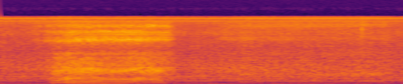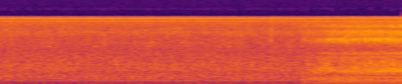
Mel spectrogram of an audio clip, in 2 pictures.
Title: Time to snore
